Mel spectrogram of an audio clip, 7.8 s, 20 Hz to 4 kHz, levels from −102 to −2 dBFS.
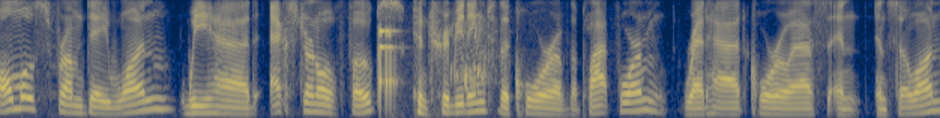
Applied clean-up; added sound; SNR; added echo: neural mask model RNNoise.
